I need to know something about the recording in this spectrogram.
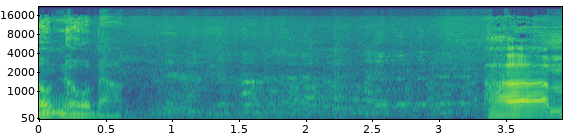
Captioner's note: laughter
